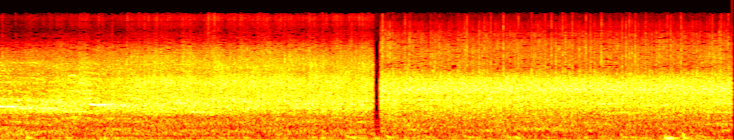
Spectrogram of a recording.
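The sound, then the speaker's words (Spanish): Loud, sustained applause from a large audience after a speech fills the whole clip, a dense wash of clapping with a few faint shouts in the crowd and a brief dropout near the middle. “Qué aplausos, ¿eh?”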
